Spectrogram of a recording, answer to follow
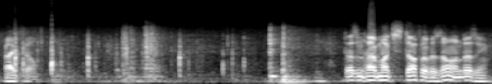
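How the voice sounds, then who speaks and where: An actor playing a sober, methodical, businesslike FBI agent in an old-time radio drama. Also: male voice, mid-range voice, moderate pace, lightly acted. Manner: businesslike, clipped, authoritative. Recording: muffled, slightly noisy old radio recording.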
